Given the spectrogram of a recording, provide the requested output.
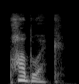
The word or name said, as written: public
